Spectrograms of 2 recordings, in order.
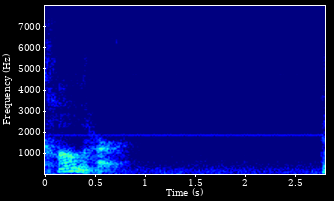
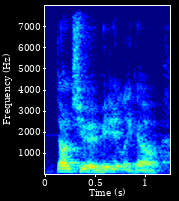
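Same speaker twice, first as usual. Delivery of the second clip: ordinary talk, nothing marked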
